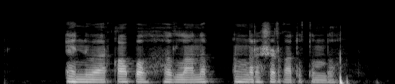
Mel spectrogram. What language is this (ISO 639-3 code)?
bak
